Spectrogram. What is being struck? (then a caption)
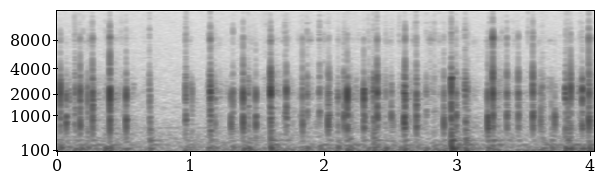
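Mechanical keyboard with plastic keycaps. Fingertips type in steady, quick taps on a pink-framed compact mechanical keyboard with thick cream XDA plastic keycaps, linear switches, a polycarbonate plate and a hollow case. Each keystroke is a short, dry clack, bright around 2 kHz, with a soft low thud underneath and almost no ring.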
